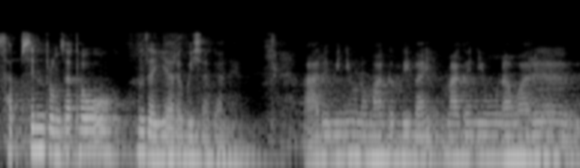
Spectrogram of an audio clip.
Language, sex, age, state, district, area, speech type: Bodo, female, 45-60, Assam, Baksa, rural, spontaneous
